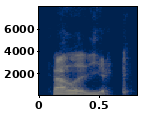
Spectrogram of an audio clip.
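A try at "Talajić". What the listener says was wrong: the C is never pronounced like a K in Slavic languages. It's pronounced ts, but because it has the accent, it becomes ch.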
